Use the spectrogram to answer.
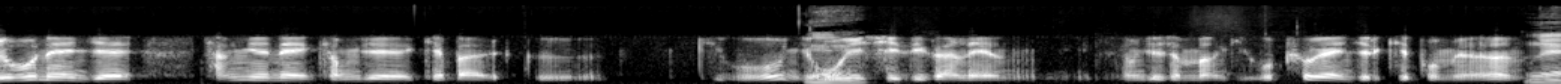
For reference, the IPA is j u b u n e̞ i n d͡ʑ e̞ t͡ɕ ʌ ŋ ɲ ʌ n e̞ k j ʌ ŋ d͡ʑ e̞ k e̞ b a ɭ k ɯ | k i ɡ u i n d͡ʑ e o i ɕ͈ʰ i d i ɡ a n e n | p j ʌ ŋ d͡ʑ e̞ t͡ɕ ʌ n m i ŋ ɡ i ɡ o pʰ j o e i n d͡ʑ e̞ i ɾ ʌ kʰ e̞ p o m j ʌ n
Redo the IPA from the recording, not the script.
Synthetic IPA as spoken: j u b u n e̞ i n d͡ʑ e̞ t͡ɕ a ŋ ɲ ʌ n e̞ k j ʌ ŋ d͡ʑ e̞ k e̞ b a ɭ k ɯ | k i ɡ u i n d͡ʑ e o i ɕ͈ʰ i d i ɡ a n e n | k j ʌ ŋ d͡ʑ e̞ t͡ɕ ʌ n m a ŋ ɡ i ɡ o pʰ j o e i n d͡ʑ e̞ i ɾ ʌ kʰ e̞ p o m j ʌ n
